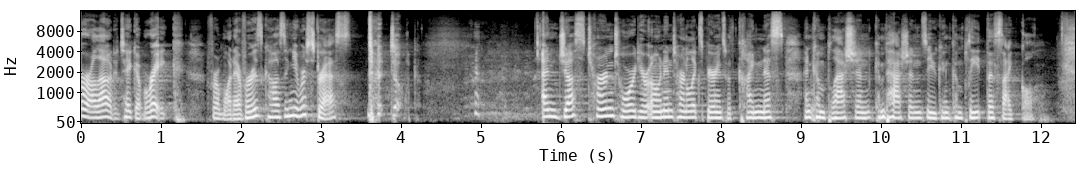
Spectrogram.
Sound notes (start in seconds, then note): 3.6 coughs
